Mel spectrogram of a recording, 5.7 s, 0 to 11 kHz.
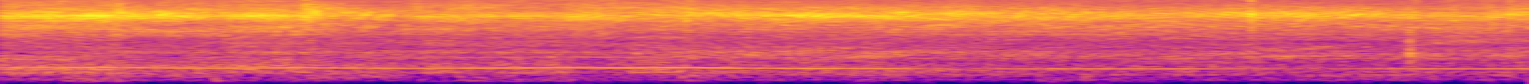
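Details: V H2O Turbo canister vacuum with four-speed motor, run at higher speed: steady high rushing airflow with even motor tone holding pitch, no rattles or surging; normal running.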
